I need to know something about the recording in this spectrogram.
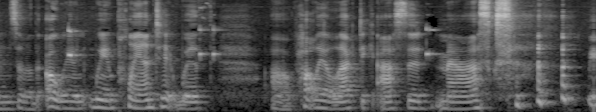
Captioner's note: laughs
